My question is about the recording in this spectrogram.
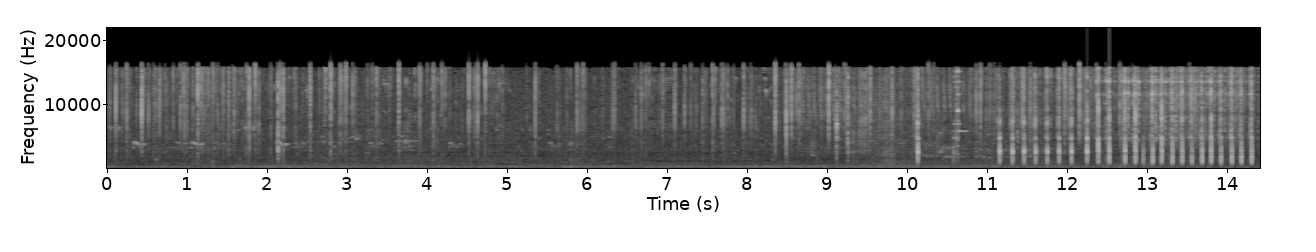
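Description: Low steady background with a few faint clicks, then, about eleven seconds in, a cleaver starts chopping fast through lemongrass stalks on a wooden chopping block: sharp, even knocks several times a second.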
